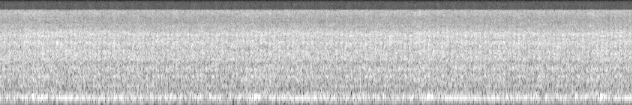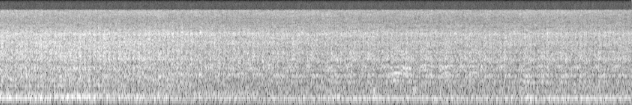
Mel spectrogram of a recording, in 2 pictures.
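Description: Uneven, lumpy diesel idle with irregular knocks in the beat; a cylinder not firing evenly points to worn injectors.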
